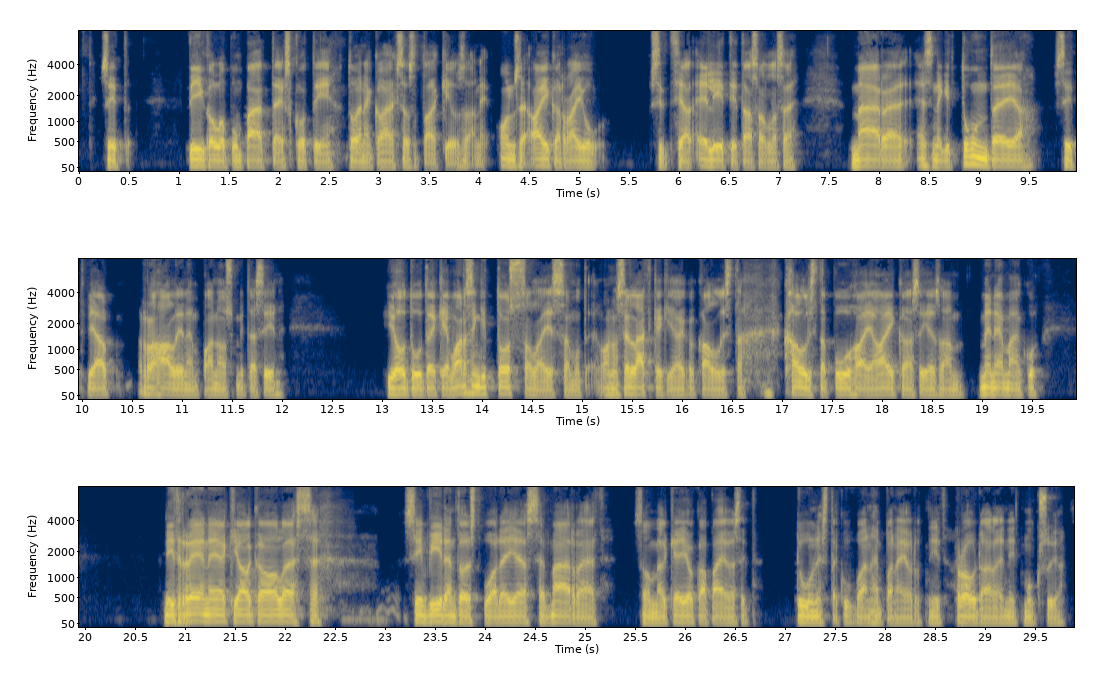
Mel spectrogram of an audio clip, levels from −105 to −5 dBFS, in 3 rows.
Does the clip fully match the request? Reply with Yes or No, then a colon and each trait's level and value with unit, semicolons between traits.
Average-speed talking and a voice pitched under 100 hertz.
Yes: average, 140 wpm; very low, 80 Hz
